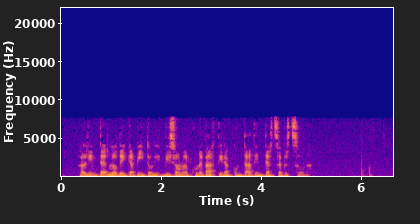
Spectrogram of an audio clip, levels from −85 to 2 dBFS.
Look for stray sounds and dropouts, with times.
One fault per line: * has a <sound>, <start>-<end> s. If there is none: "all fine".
all fine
